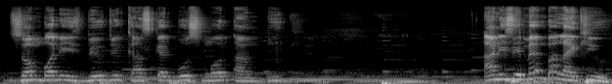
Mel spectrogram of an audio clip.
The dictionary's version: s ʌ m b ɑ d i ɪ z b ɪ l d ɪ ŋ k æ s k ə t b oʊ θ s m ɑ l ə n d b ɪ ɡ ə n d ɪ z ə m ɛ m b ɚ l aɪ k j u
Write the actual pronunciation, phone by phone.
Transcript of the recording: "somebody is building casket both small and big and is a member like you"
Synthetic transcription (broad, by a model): s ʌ m b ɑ d i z b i l d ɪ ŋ k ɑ s k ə t b oʊ t s m ɑ l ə n b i ɡ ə n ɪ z ə m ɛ m b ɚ l aɪ k j u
